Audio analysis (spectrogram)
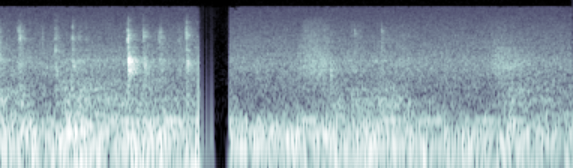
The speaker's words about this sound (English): This is exciting on a podcast when people type. Nothing better. Well, you have the sound effect, though, the typing. Oh, yeah. That's really good. It really grabs your attention.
